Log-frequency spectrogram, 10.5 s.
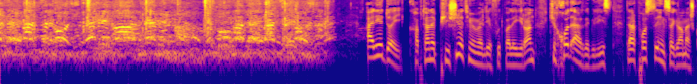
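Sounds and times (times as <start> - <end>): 
protesters chanting slogans: 0.0 - 5.3
speech: 5.5 - 10.4.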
